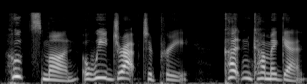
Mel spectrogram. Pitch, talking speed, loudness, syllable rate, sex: 240 Hz, 215 wpm, -20 LUFS, 4.4 syllables/s, female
